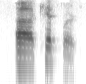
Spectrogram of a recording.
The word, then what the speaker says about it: Kistler: Kistler. It's K-I-S-T-L-E-R.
